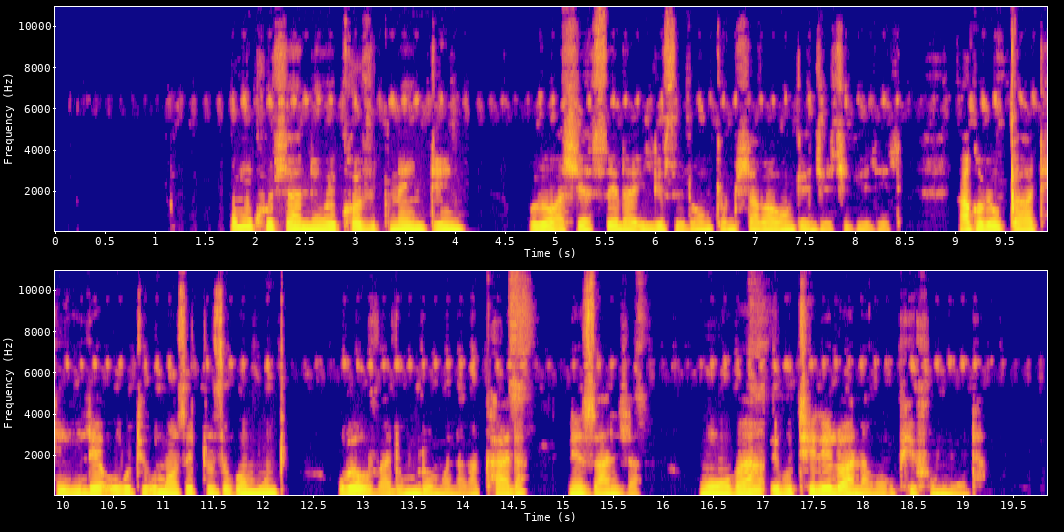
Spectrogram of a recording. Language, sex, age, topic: North Ndebele, female, 36-49, health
